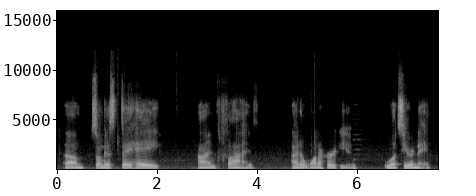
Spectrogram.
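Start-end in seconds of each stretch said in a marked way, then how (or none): 1.5-7.3 gentle, easygoing, unthreatening tone. Speaking in character to a dirty woman in a mining outfit: non-threatening tone. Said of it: "in the most non-threatening tone I can".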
